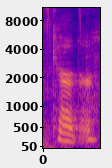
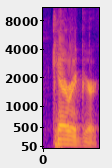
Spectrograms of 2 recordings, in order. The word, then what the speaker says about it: Carriger: we also have how do you say your last name character carriger see i was saying character sure everyone says so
